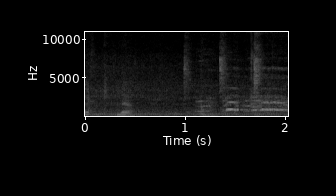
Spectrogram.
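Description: A rooster crowing: one long held call that starts about a second in.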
